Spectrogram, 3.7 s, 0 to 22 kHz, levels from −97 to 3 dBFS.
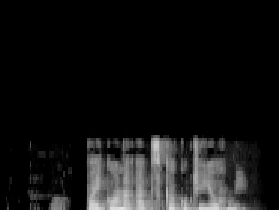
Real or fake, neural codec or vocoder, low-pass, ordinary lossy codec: real; none; 7.2 kHz; Opus, 64 kbps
